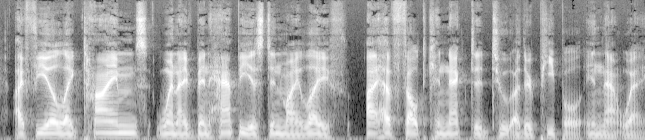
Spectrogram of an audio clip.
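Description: Speaking with a very deep, low pitch, a man keeps a moderate pace and fairly even intonation with hardly any pauses, in a very clean recording with a silent background. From Canada. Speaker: yoga teacher and author. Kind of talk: casual interview, personal confessions.

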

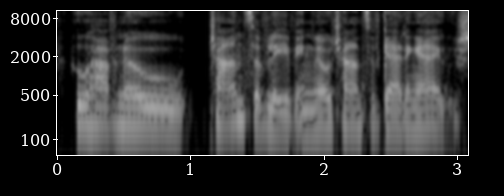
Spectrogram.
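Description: Speaking in an Irish accent at a moderate pace, a woman with a very deep, low pitch keeps a monotone, flat intonation in a very clean recording over a silent background. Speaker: news correspondent. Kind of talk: casual news discussion.

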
